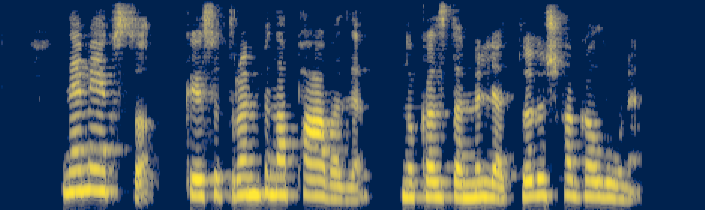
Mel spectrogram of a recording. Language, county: Lithuanian, Kaunas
